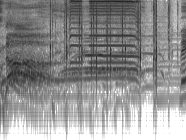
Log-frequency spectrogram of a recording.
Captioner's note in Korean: 소리 질럿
